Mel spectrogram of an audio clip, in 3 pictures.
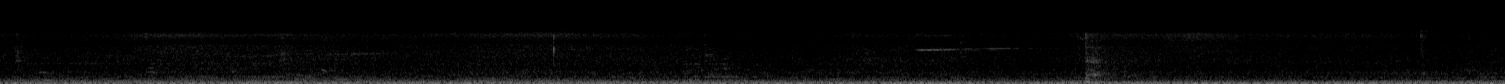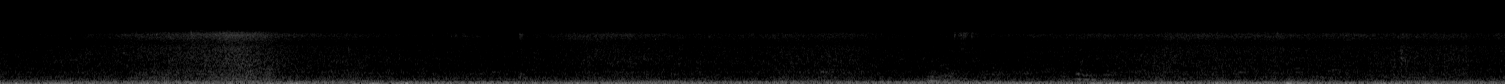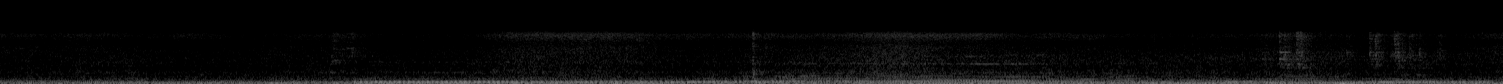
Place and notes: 馬鼻灣海濱公園, Beigan Township - Waterfront Park
Waterfront Park, On the coast, Sound of the waves, Birds singing
馬祖列島 (Lienchiang), 福建省, Mainland - Taiwan Border, 15 October 2014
